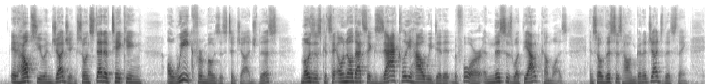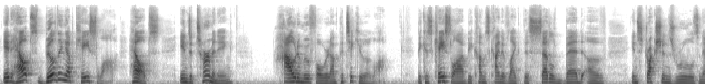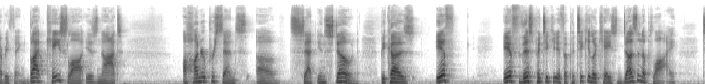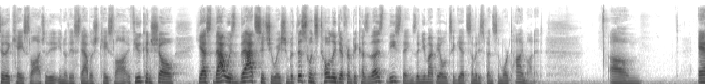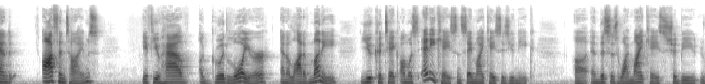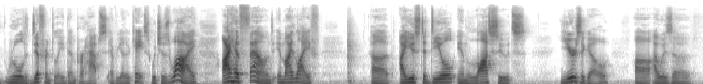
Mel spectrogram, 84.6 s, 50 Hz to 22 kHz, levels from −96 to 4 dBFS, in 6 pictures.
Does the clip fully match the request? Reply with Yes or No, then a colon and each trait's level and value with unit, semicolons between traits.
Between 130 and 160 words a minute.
Yes: average, 150 wpm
